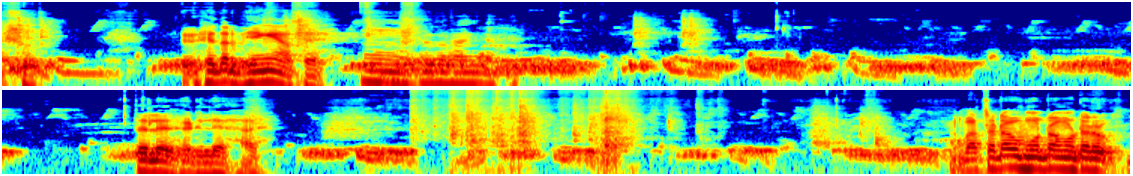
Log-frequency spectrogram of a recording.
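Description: Domestic pigeons cooing, a steady run of low, repeated coos. A scuffling noise comes in about ten seconds in and lasts a couple of seconds.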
